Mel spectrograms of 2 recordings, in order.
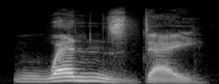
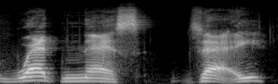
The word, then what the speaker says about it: Wednesday: Wednesday. It's not wetness day but Wednesday.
